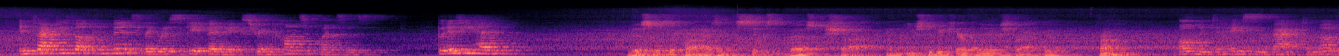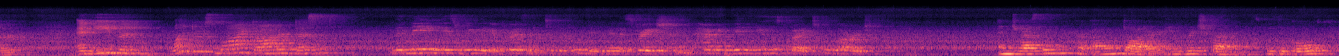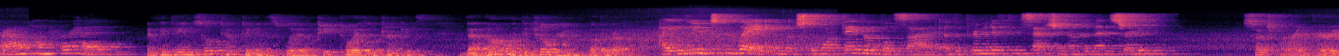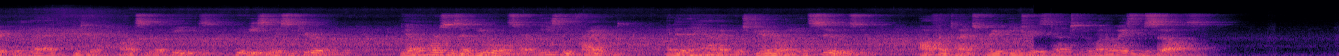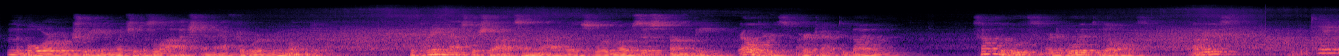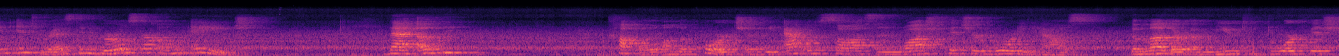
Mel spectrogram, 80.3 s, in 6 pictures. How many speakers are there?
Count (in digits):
8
